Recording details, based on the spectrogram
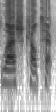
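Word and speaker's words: Tlaxcaltec: speaker to understand like there's a word that's spelled t-l-a-x c-a-l-t-e-c and then he'll say it's pronounced lash caltech so he'll he'll give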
